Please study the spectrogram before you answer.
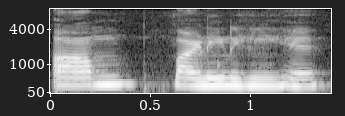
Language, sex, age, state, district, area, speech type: Punjabi, female, 30-45, Punjab, Ludhiana, urban, spontaneous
